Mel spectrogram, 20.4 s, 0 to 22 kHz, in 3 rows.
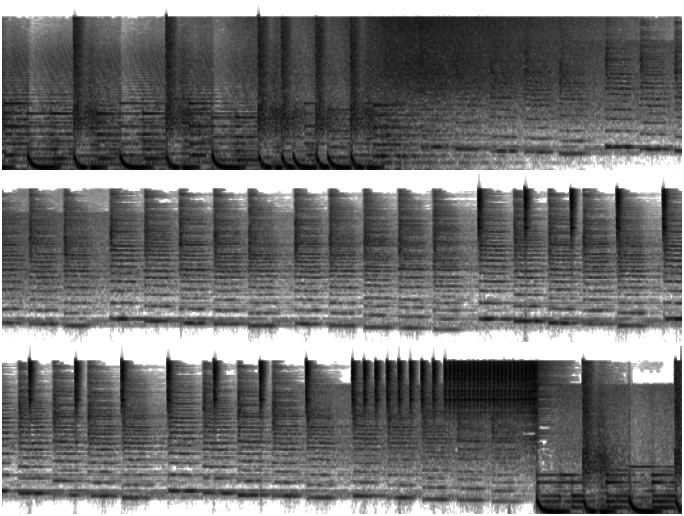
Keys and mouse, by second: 6.8 r, 8.5 ctrl+z, 9.2 click, 10.7 Tab, 14.5 ctrl+Tab, 14.5 KP_3, 18.8 r.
